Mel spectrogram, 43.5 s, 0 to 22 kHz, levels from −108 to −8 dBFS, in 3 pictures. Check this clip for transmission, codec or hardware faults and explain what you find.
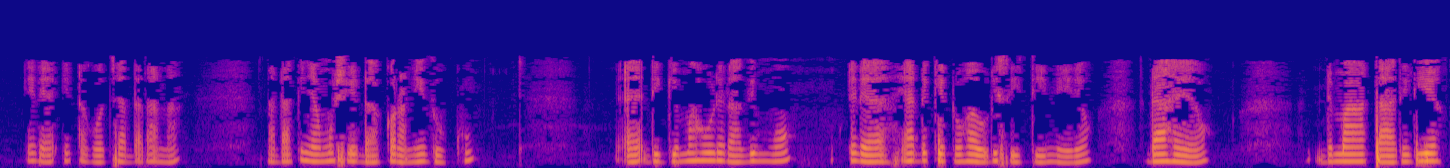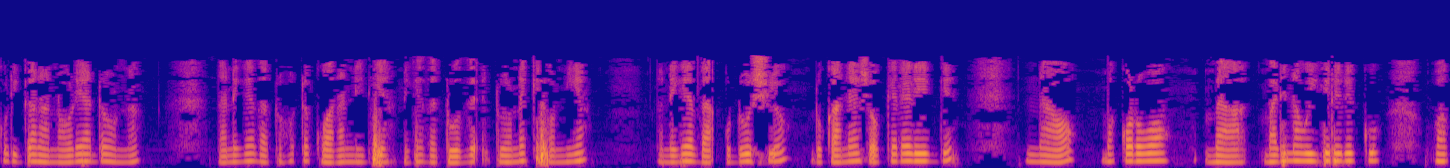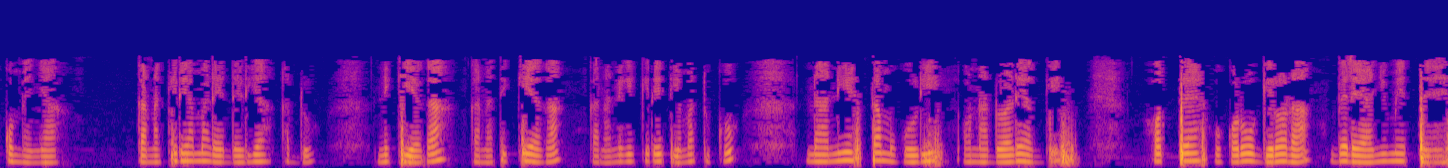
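One fault runs through the whole clip: heavy MP3 compression damage. Throughout the speech, everything above 5.6 kHz is simply missing, so on a spectrogram the energy stops at a flat, hard ceiling with empty space above it. Below that line the speech looks patchy, with weak components flickering in and out between frames. That is the likely cause of the watery, swirling texture and the dull, smeared consonants and onsets. The damage points to a very low bitrate of around 16 kbps.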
